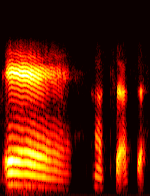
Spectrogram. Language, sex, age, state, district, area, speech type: Bodo, female, 60+, Assam, Udalguri, urban, conversation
